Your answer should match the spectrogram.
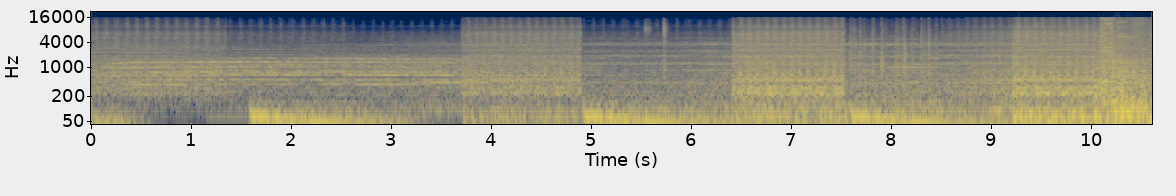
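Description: Electric sewing machine running fast in bursts of about a second each, starting about four seconds in, over sustained trailer music with low rumbles.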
